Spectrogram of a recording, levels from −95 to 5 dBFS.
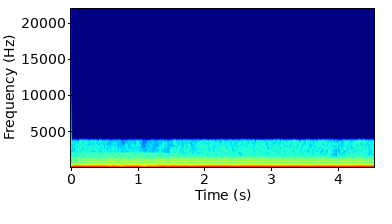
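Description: A music clip with two bursts of packet loss. At 1.38 to 1.48 s, the sound is held and fades for about 80 ms. At 3.92 to 4.00 s, the same happens for about 60 ms. In each, the receiver stretched the last audio it had across the missing packets. Playback then jumps ahead, so that stretch of music is gone. The whole clip stops at 4 kHz, which fits a narrowband call codec such as G.711.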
